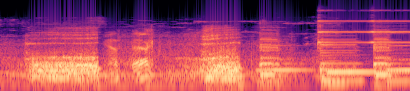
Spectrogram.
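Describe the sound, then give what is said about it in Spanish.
A large wild beast roars loudly several times in succession from a dark dungeon, each roar deep and drawn out with a harsh, rising and falling tone, with no voices. “Y un siniestro rugido rompe el silencio. El rugido de una bestia o el gemido de un hombre enloquecido.”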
